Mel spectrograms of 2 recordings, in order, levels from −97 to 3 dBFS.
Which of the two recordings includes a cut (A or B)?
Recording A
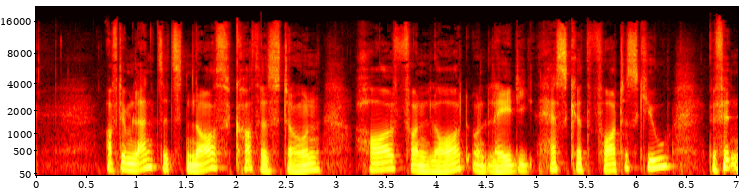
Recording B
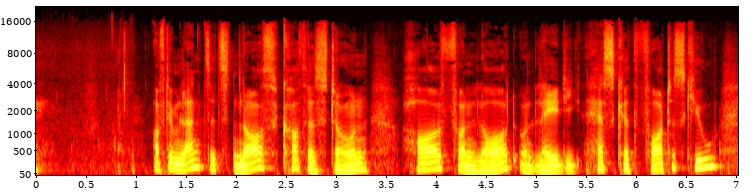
B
